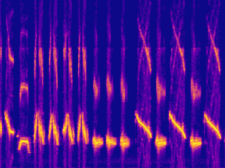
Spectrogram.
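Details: Horsfield's bush lark singing energetically, used as a lure and training song for cage birds: a fast, steady run of loud, clear whistled notes, about five per second, mixing short buzzy bursts with long descending slurs, with no other sounds.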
